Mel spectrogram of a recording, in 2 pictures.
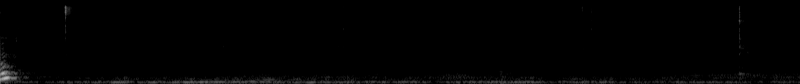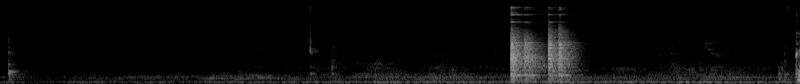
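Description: Sweetened condensed milk being emptied from a metal can into a plastic blender jar of canned peaches: mostly quiet, with a few light taps of utensil on can. About 13 seconds in comes one short, loud clatter of kitchenware.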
